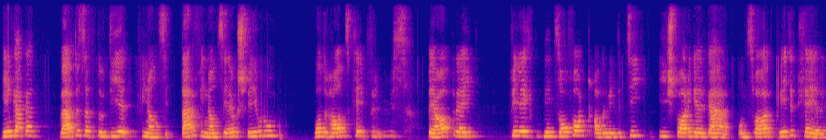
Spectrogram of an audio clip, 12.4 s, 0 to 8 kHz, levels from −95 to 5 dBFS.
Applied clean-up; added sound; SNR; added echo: neural mask model DeepFilterNet 3.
